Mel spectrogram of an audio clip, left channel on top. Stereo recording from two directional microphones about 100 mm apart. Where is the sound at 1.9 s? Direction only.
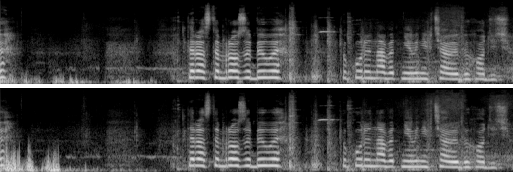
20° right (ahead or behind).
